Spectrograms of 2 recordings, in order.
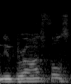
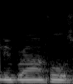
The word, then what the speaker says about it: New Braunfels: I said new braunfels I say it like ray Wylie every once in a while he has problem saying new braunfels without the extra s he likes to say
